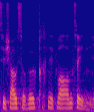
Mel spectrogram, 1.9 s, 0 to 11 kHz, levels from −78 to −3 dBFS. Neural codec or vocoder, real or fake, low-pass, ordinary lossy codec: none; real; 9.9 kHz; none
